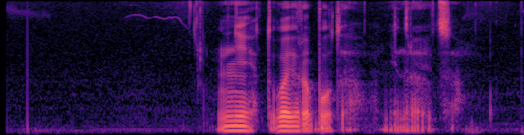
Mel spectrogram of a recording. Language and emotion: Russian, sad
